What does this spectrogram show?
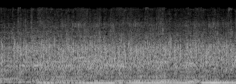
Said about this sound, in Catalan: I un altre cop, tothom va esclatar en aplaudiments de felicitat.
